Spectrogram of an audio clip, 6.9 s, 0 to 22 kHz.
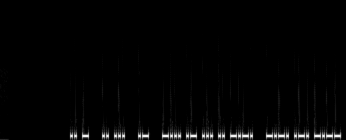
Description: Morse code, heard as a keyed tone, about 30 wpm, 700 Hz. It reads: IT IS A BASIC CRY
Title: Sentences from Top 1000 Words - Review Part 3 - 30wpm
